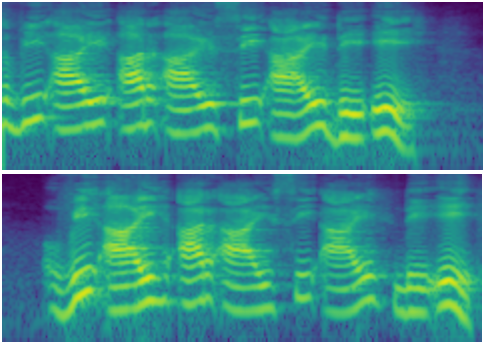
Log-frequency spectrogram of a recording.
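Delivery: letters spelled slowly, one by one; slow spelling out. Shown as a demonstration. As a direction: dictate each letter slowly for the class. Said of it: "मैं सिर्फ spellings पढ़ूंगा".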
